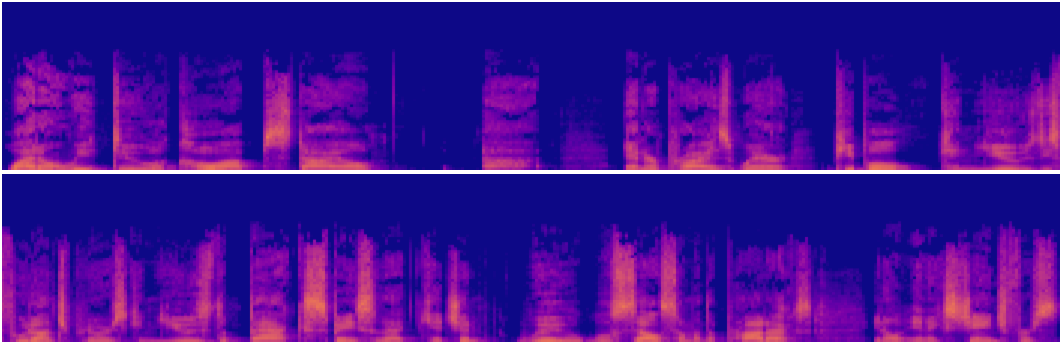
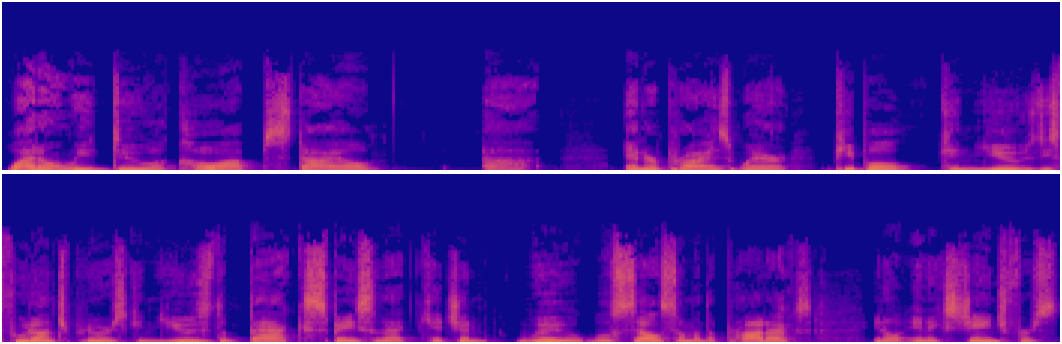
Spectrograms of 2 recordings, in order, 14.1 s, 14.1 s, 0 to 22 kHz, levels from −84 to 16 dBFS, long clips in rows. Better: second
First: thin; somewhat; fading below 300 Hz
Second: none

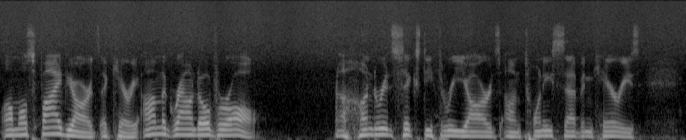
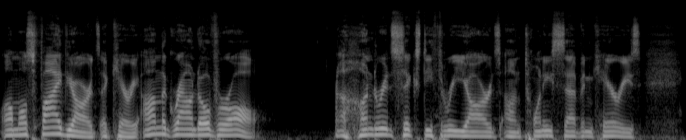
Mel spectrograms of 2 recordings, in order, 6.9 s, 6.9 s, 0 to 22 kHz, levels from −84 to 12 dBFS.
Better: second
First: hiss; loud; throughout; 9 dB below the speech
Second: none

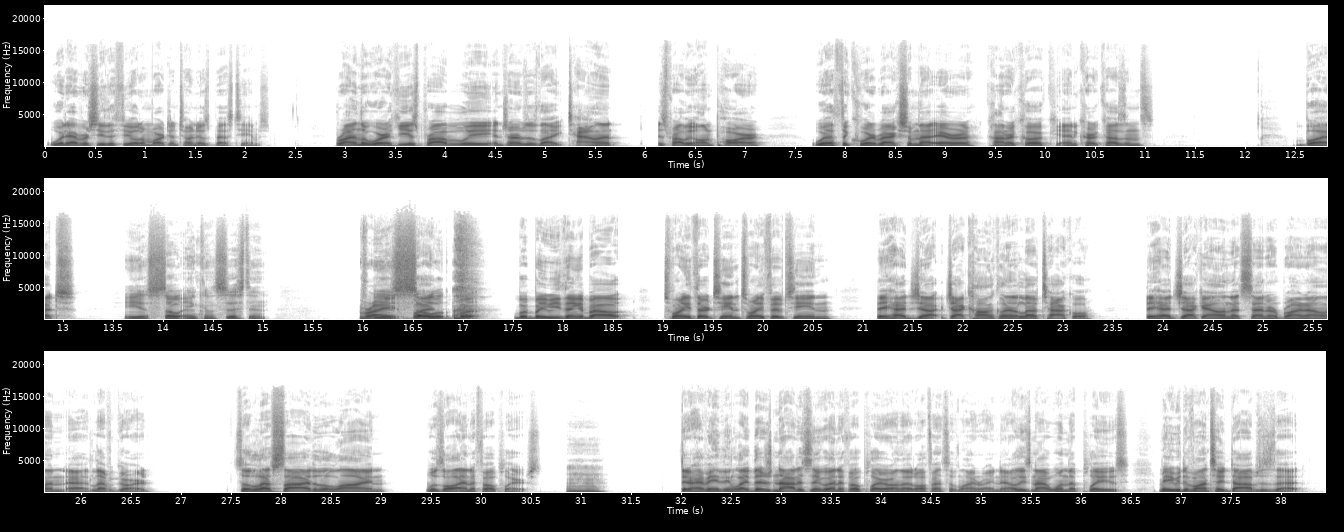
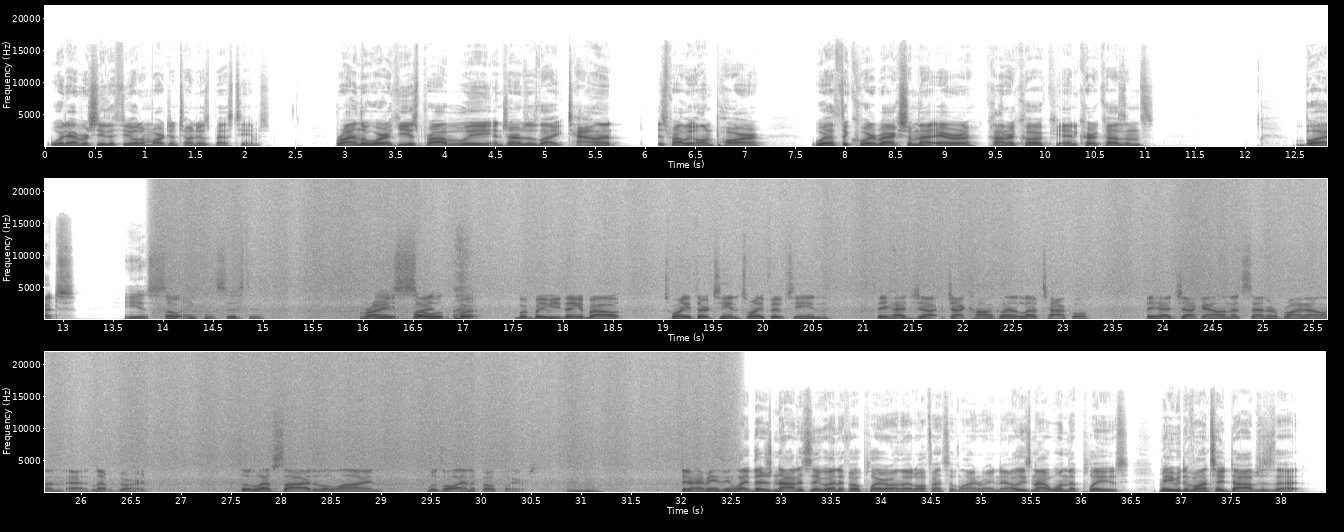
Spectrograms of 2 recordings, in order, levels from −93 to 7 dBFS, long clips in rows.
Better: first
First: none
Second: hiss; loud; from 14 to 33 s; 9 dB below the speech

